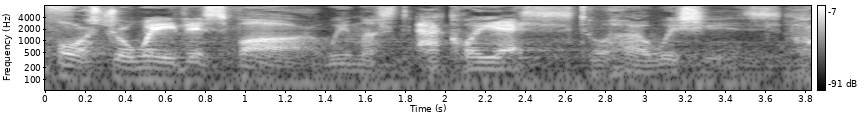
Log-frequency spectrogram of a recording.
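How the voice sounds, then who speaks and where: Over loud background noise, a man puts on a character voice with a very deep, low pitch. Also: moderate pace. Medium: video game. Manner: formal, solemn.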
